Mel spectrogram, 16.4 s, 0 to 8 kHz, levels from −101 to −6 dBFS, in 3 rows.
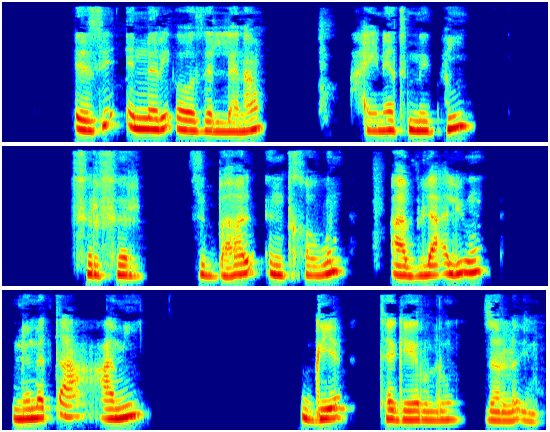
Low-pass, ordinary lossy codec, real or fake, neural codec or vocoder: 7.2 kHz; MP3, 48 kbps; real; none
